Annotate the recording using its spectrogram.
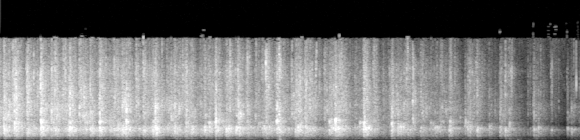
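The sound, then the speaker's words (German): A crowd applauds steadily for several seconds, a dense wash of many hands clapping at once, loud and sustained before tapering slightly toward the end. “Noch einen Applaus”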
